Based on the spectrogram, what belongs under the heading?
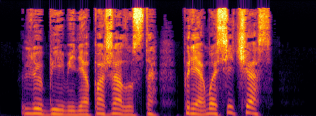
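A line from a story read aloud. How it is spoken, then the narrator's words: Rapid female mumbling. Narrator (Russian): быстро забормотала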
